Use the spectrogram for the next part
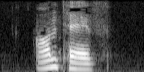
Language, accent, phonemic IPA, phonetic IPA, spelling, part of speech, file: Armenian, Eastern Armenian, /ɑnˈtʰev/, [ɑntʰév], անթև, adjective, Hy-անթև.ogg
- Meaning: 1. wingless, without wings 2. sleeveless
